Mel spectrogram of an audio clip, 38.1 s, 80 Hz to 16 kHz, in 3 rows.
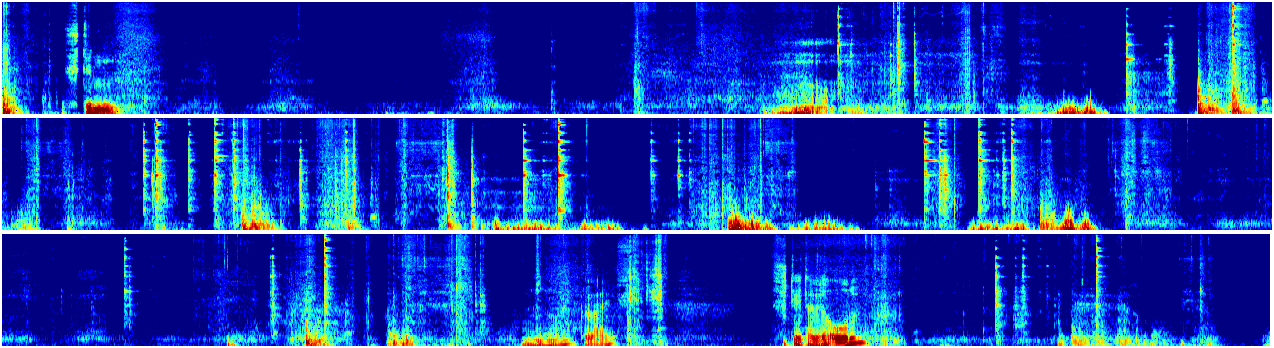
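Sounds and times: spanner clinking on metal: 8.3s - 9.2s, 14.1s - 15.8s, 17.8s - 18.6s, 21.9s - 23.1s.

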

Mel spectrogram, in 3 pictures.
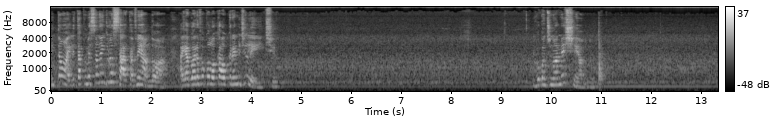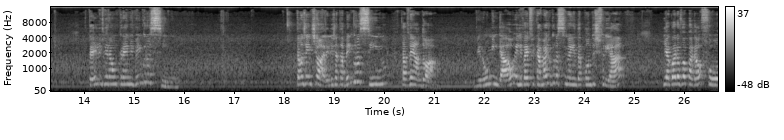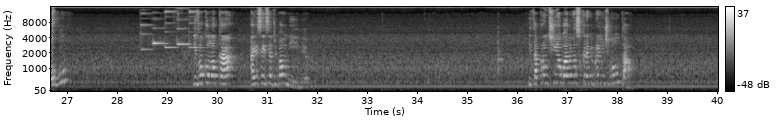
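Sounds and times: electric cooktop hum and fan: 0.0s - 40.0s.

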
